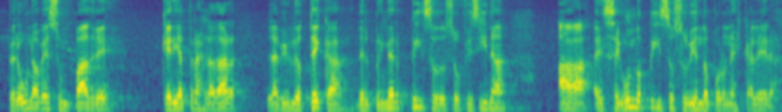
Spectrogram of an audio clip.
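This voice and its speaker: A man preaching a sermon as pastor, swinging between loud proclamation and hushed, drawn-out phrases. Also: mid-range voice, slight background noise. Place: church sanctuary. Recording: long church hall reverb.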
